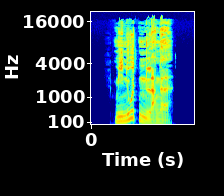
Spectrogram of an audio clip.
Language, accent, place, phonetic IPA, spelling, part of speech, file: German, Germany, Berlin, [miˈnuːtn̩ˌlaŋə], minutenlange, adjective, De-minutenlange.ogg
- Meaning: inflection of minutenlang: 1. strong/mixed nominative/accusative feminine singular 2. strong nominative/accusative plural 3. weak nominative all-gender singular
